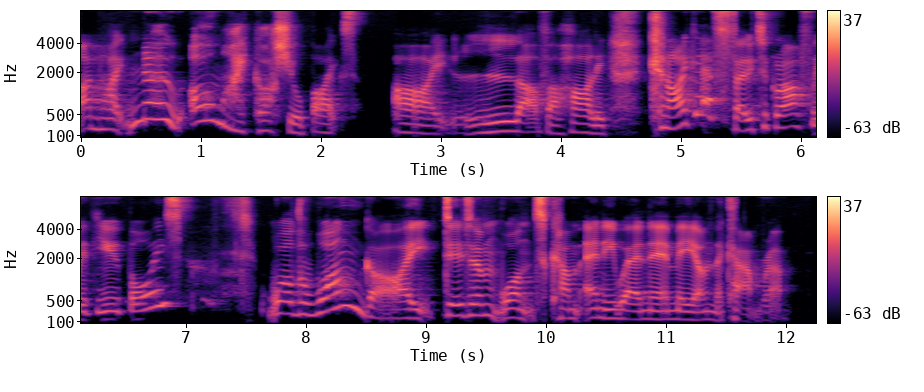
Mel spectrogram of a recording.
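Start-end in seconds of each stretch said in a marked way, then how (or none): 0.4-7.0 best-effort put-on British accent, animated and sing-song. Retelling greeting the men with Harley bikes while Chris sits in the car, best British accent. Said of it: "in my best British accent".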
